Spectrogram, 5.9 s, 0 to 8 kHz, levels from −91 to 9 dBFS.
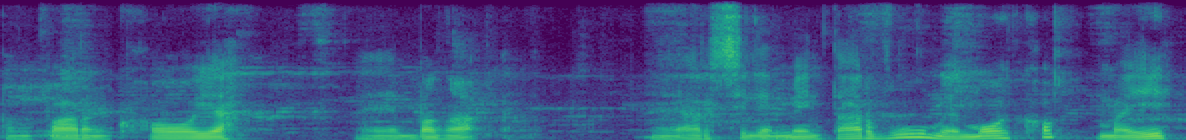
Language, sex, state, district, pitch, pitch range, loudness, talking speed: Mizo, male, Mizoram, Aizawl, 100 Hz, 90-120 Hz, -20 LUFS, 180 wpm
